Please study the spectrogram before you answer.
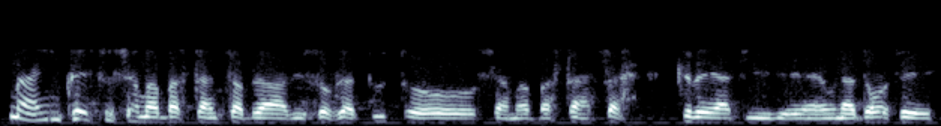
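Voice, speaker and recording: A man, a guest on the phone, answering in a measured, deliberate way with some hesitations. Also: medium pitch. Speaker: contrada prior, phone-in guest. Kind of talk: radio phone interview. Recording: husky voice over a narrow phone line.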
